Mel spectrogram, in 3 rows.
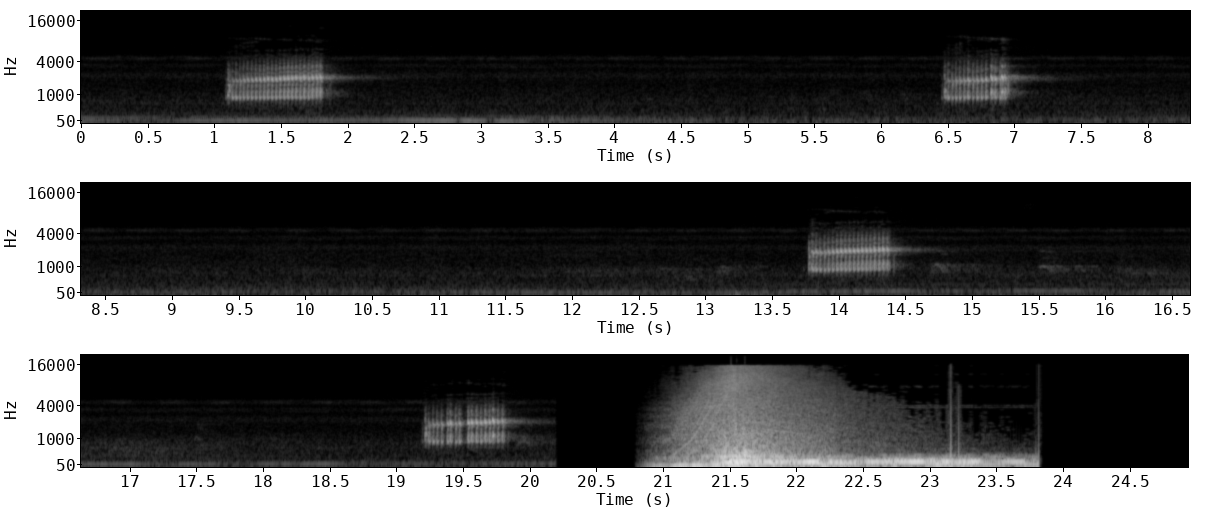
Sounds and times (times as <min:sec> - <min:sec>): Croak: 0:00.0 - 0:07.9, 0:11.6 - 0:20.2.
